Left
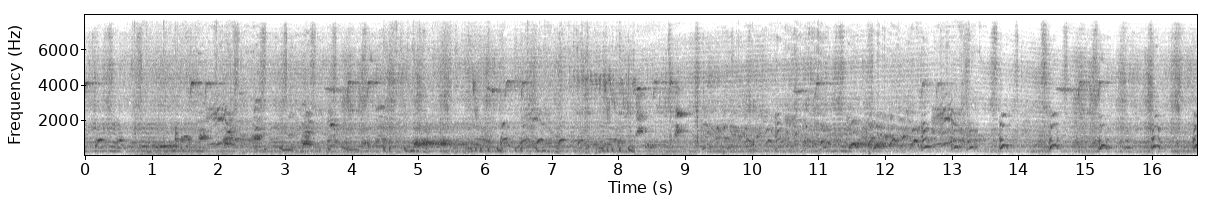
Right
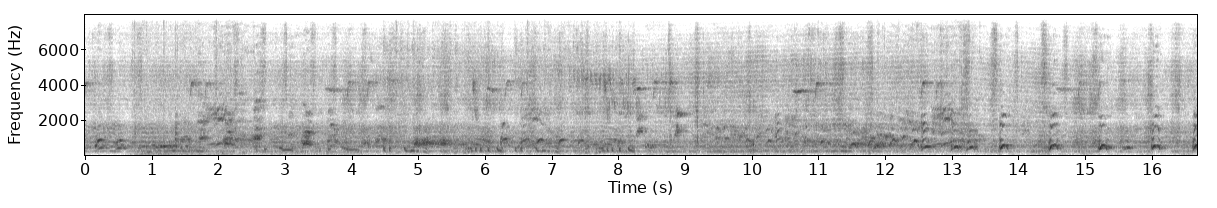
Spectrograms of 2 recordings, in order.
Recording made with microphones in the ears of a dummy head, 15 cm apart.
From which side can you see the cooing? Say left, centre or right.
centre.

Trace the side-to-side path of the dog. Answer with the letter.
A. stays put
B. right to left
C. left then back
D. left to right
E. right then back
C.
